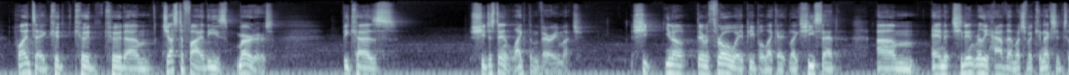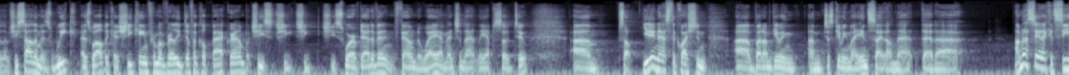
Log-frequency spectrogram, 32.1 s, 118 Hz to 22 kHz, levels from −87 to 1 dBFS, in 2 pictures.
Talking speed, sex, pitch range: 195 wpm, male, 90-120 Hz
